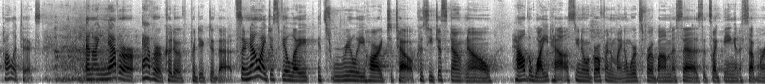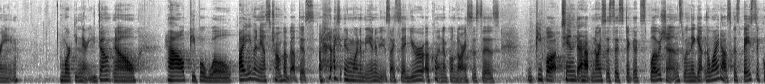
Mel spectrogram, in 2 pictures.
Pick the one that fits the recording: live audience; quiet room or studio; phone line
live audience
